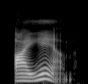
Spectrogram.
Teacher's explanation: Do you feel how your lips are stretched wide, almost like you are smiling? Now, when you drop your jaw to say the word am, your tongue drops down and accidentally creates a Y sound. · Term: invisible Y sound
